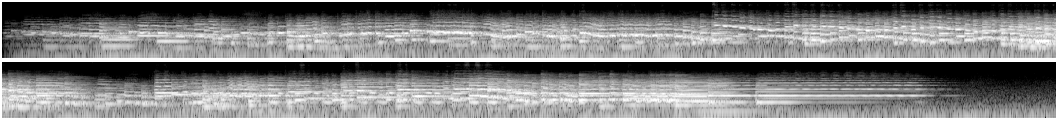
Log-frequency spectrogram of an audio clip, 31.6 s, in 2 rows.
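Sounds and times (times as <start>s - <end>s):
baroque sonata in A major: 0.0s - 31.6s.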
